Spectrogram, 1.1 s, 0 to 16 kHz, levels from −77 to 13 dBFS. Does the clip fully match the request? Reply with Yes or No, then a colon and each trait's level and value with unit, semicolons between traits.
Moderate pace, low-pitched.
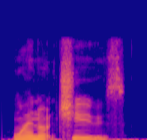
No: average, 165 wpm; very high, 250 Hz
